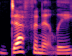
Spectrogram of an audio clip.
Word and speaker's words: definitely: Try shadowing that phrase and put the stress on the first syllable of definitely. Let's definitely catch up next week.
